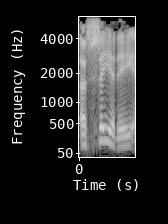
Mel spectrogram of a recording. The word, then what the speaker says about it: aseity: I mean, how often do you use aseity in your daily language? Aseity, A-S-E-I-T-Y.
